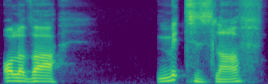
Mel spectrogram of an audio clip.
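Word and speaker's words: Oliver Mintzlaff: i'll be leipzig chief whose name is pronounced oliver mitseslav that's how i'm pronouncing it it says that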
